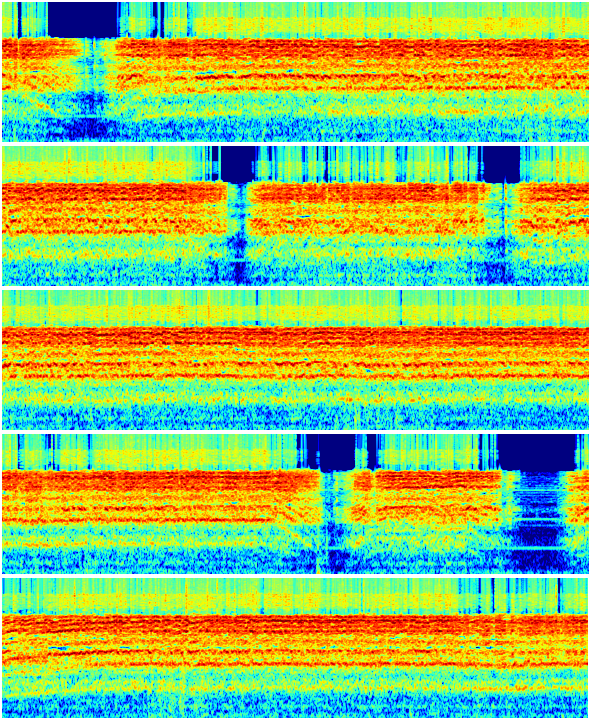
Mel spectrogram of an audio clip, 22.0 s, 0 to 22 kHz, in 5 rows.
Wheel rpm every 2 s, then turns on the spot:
130, 220, 180, 140, 170, 230, 230, 170, 100, 220, 230.
none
